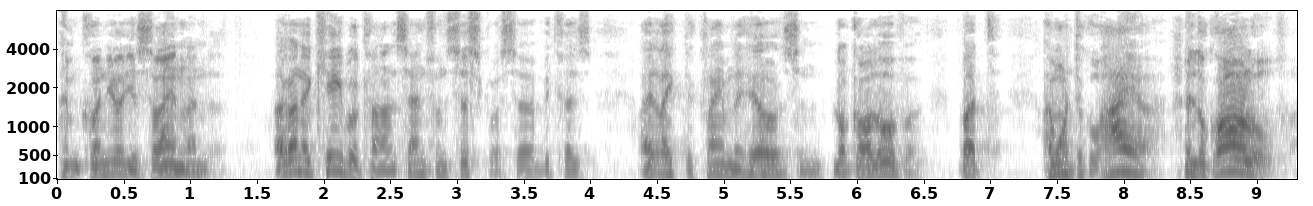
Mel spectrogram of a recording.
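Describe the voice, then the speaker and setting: A man's voice: fairly high pitch, animated, brisk, bright, forceful tone. An actor playing an eager working man who dreams of flight, in a 1940s radio drama. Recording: noisy old radio broadcast.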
